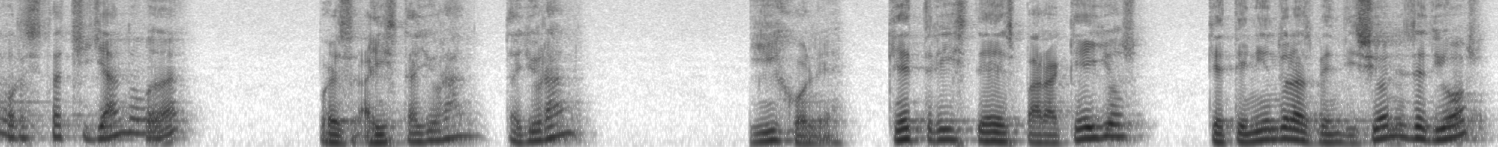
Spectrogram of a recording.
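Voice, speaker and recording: A man preaching a sermon as pastor, animated and asking the congregation questions. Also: fairly high pitch, creaky, in a large hall. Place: church.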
